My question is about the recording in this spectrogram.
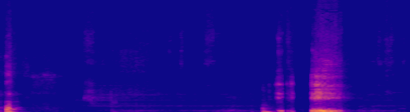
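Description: Mostly silence, then about three seconds in a few short small sounds and a brief breathy vocal sound from a person, like a sigh or a cleared throat.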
